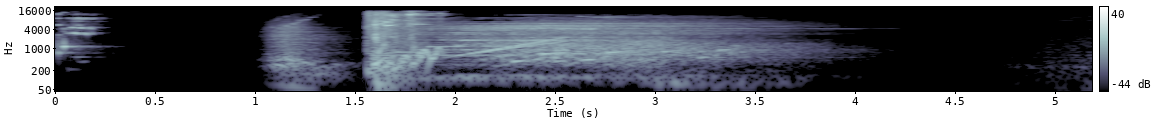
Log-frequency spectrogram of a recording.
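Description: A magical whoosh rises and swells, then fades away.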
